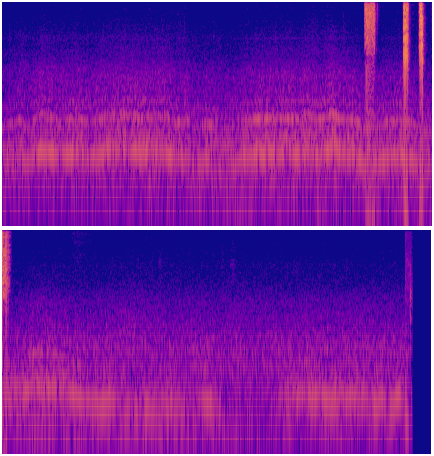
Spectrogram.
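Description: Intro-animation sound effects: a wavering hum that sinks slowly in pitch, with a quick run of four sharp clicks about halfway through, as when the subscribe button is clicked.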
